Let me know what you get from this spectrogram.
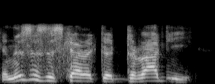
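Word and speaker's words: Draghi: And this is this character draggy. D R A G H I. It's draggy. Uh a hard G.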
